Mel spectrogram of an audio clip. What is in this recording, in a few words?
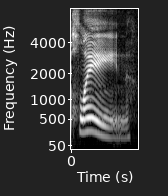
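"plane", English; Transportation (Transporte)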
